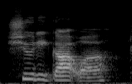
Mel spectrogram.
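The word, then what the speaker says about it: Ncuti Gatwa: Shuti Gatwa. – Holy fuck. I'm so sorry. – Yeah. The NC in his name is enunciated like a soft sh.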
